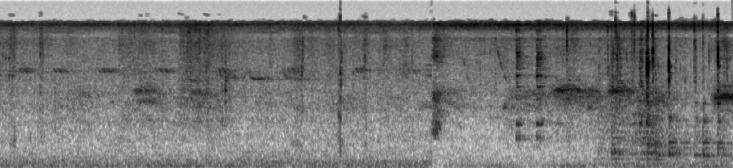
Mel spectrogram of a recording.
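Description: Crows cawing in the background, with a few short harsh calls about six seconds in, over a low steady rumble.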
